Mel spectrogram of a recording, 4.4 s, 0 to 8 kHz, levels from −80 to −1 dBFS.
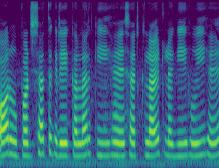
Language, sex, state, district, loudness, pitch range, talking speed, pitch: Hindi, female, Himachal Pradesh, Shimla, -18 LUFS, 225-245 Hz, 165 wpm, 230 Hz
